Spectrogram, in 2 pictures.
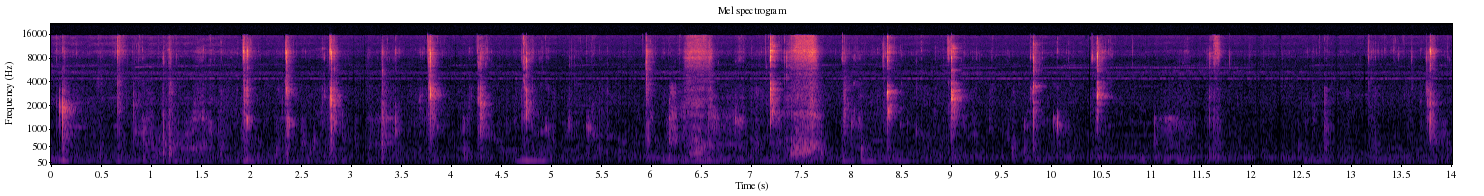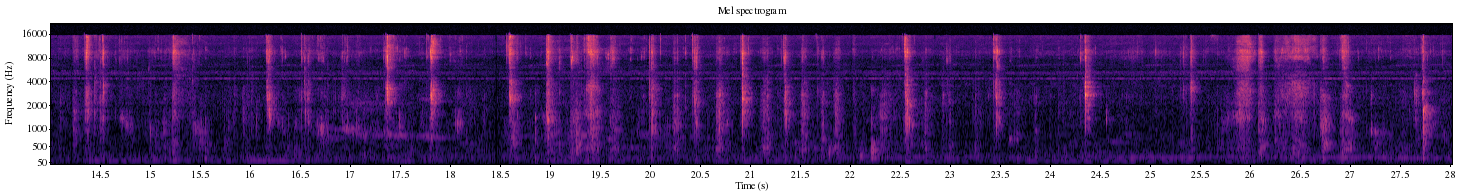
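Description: Close-up chewing of instant noodles eaten by hand: wet mouth clicks and smacks several times a second, with some crunching bites.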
